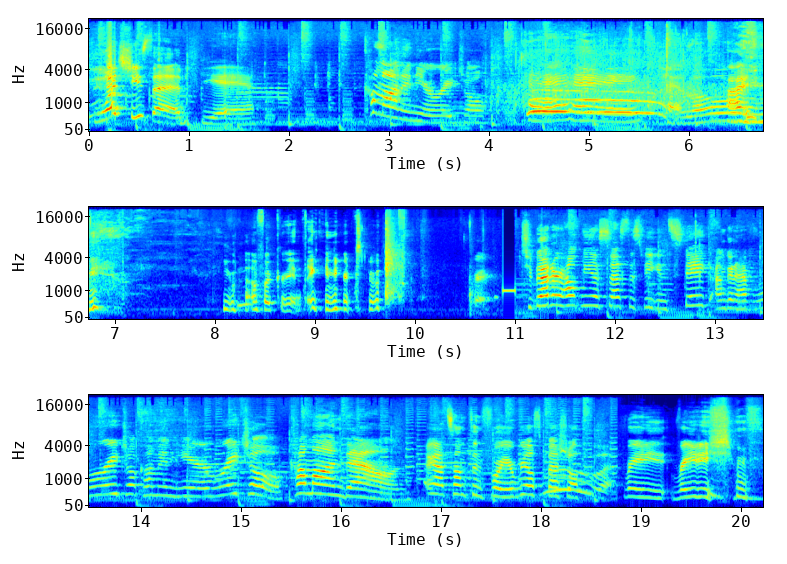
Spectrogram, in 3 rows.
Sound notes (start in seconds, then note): 2.1 upbeat music; 4.0 cheering; 10.1 laughing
